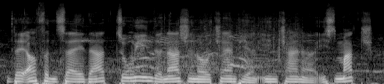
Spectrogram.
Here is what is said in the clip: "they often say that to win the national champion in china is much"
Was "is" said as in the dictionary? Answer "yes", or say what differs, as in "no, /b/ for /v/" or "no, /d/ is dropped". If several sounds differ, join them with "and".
no, /s/ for /z/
